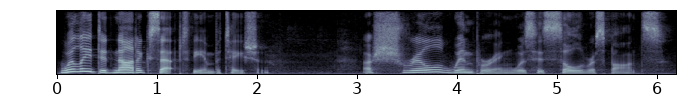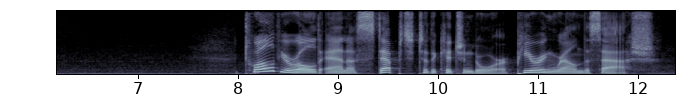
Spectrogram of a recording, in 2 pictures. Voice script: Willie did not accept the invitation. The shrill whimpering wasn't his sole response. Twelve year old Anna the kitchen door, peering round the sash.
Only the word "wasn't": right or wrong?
wrong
